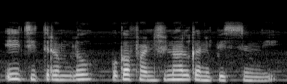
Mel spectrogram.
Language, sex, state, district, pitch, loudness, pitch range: Telugu, female, Telangana, Hyderabad, 210 Hz, -18 LUFS, 200-220 Hz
